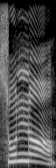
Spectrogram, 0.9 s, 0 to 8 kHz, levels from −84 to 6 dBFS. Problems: none marked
